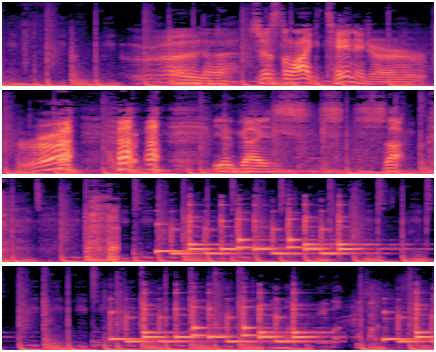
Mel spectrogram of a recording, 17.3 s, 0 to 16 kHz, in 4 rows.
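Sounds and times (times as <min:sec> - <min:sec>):
speech: 0:01.6 - 0:07.4, 0:08.1 - 0:08.4, 0:09.7 - 0:09.9
mobile phone ringing in chest pocket: 0:10.2 - 0:12.7, 0:14.1 - 0:17.2.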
